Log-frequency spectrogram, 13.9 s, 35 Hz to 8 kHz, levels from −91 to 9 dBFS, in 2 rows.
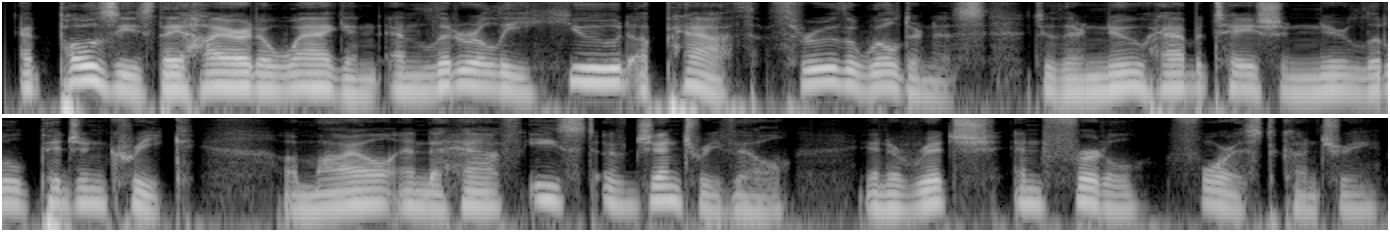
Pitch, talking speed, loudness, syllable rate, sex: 115 Hz, 160 wpm, -20 LUFS, 4.6 syllables/s, male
